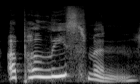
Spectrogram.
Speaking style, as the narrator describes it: shouted Mona and Randy and Rush in unison

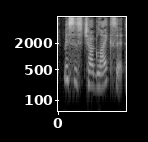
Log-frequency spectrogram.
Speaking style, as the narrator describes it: said Missy sadly

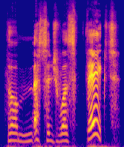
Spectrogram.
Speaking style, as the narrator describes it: boomed

